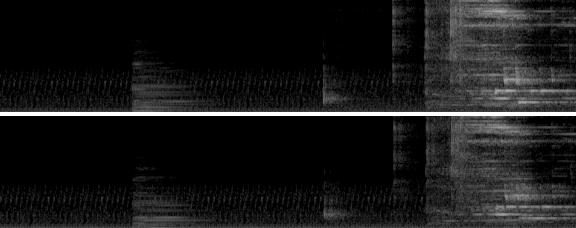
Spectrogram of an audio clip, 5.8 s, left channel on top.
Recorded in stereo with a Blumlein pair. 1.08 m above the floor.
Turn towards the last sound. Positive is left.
turn(degrees=45)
